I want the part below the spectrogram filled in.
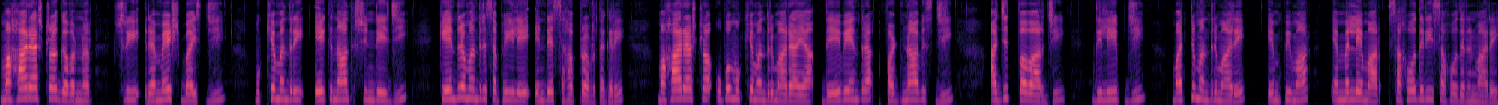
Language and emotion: Malayalam, neutral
